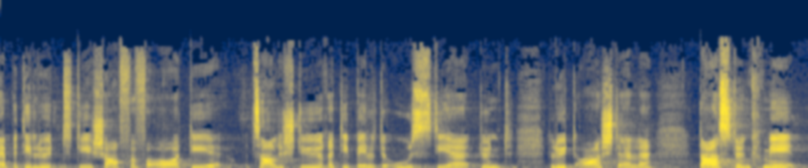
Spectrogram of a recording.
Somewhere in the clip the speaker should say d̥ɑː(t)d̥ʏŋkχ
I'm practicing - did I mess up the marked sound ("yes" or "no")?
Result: yes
